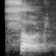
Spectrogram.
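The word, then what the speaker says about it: sword: Wrinkled सॉर्ड, यानी डब्ल्यू यहाँ silent है, तो जब डब्ल्यू साइलेंट होगा तो इसका प्रोनाउंसिएशन वुड बी सॉर्ड।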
